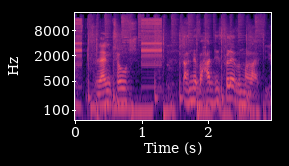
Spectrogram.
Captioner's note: buzzer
